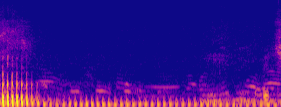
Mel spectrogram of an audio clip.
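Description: A motorbike engine running loud, cutting off about a quarter second in. A lower, steady engine hum then carries on under faint murmuring voices.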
